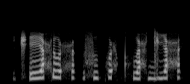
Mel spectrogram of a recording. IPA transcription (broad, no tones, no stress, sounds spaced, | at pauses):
t͡ʃʼ eː ħ ɾ u ħ | sʷ i kʷ ɯ ħ kʷʰ e ħ ɟ i ħ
